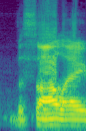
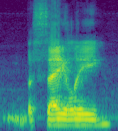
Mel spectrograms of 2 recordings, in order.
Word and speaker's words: basale: It's at the base, so it's called the stratum basale or basale. You'll hear different pronunciations for that.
